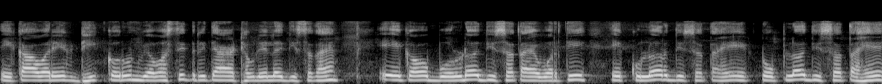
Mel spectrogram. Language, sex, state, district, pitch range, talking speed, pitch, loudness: Marathi, male, Maharashtra, Solapur, 185-200 Hz, 150 wpm, 190 Hz, -14 LUFS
